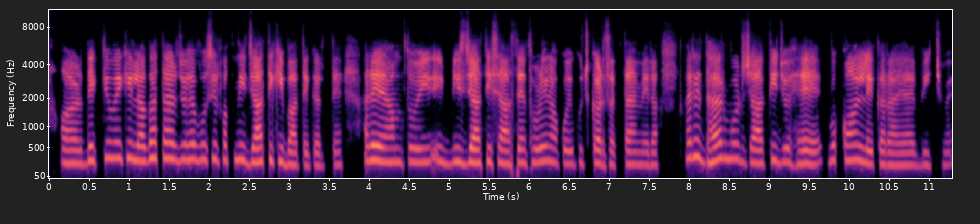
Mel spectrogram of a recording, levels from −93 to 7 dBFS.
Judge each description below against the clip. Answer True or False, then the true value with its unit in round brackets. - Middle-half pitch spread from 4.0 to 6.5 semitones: True (4.3 semitones)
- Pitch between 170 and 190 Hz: False (240 Hz)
